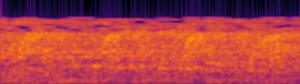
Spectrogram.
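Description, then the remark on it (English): An audience of hundreds claps steadily in a building with about three tiers and stalls while waiting for an opening ceremony to start, a dense wash of applause with no break, fairly loud and continuous throughout the short stretch. “Well, the audience are clapping, waiting for the opening ceremony to start.”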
